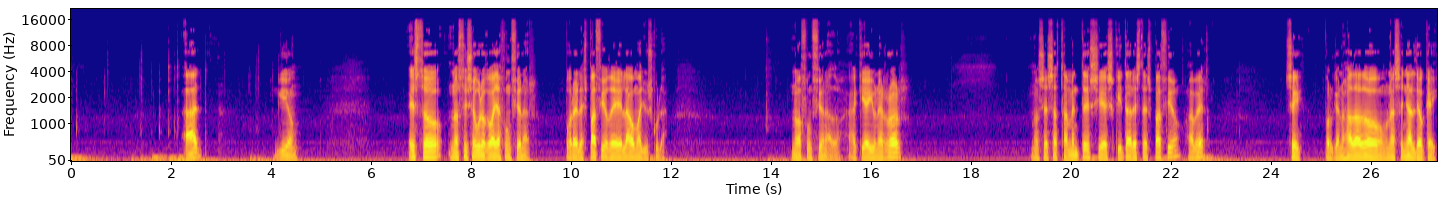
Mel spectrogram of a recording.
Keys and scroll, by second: 0.0 typing, 1.6-2.9 typing, 4.3 typing, 11.9 Return, 16.1-16.6 typing, 17.9 typing, 22.8 typing.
